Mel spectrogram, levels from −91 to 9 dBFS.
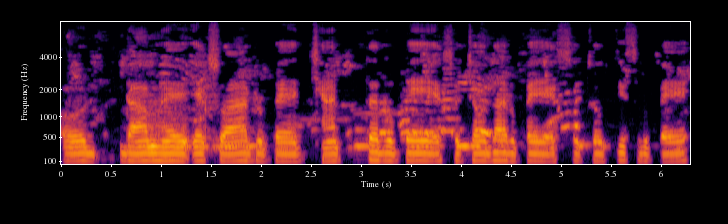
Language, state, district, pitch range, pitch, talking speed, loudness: Surjapuri, Bihar, Kishanganj, 105-110 Hz, 105 Hz, 160 wpm, -18 LUFS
